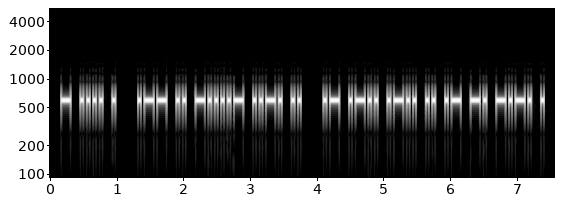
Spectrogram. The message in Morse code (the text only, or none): THE WI-FI ALLIANCE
